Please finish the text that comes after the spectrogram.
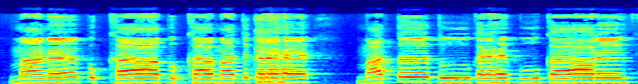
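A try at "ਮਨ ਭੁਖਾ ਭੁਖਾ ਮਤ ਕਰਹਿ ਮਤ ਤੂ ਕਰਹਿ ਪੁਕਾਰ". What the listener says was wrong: जी, पुकार इकट्ठा ही पाद उच्चारण करना है, पुकार वखरा नहीं कहना, दलैंकड़ नाल उच्चारण करना है पुकार।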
